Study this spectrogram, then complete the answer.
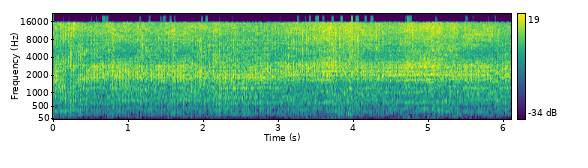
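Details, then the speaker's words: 1999 Honda 400ex quad, newly turbocharged, after adding a fuel pump and hooking boost lines to the carburetor: buzzy high-pitched single rising and falling through repeated revs, pulling cleanly without stumbling or popping, apparently making boost; an intake hole still needs patching. "sounds like it's making some boost running a lot better so i'm looking for any holes there's a hole right there we need to patch up but otherwise it's not running too bad"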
